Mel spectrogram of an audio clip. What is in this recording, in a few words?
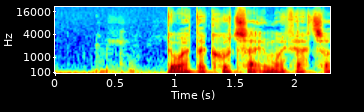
"cwta", Welsh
